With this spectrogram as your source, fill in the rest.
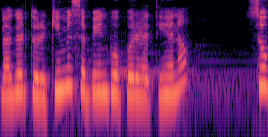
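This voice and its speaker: A soft-spoken woman talks in a high pitch with a calm, soothing tone and ordinary pitch variation. Music plays in the background. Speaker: audiobook narrator. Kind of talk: audiobook novel reading. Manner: soft, calm, soothing.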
